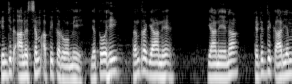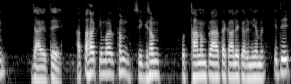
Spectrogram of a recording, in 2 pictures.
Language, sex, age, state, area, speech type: Sanskrit, male, 30-45, Maharashtra, urban, spontaneous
